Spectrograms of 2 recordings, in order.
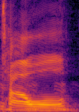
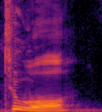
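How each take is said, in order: First: The name sounds like the word towel. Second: The name sounds like the word tool. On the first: "Not towel" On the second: "not tool"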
